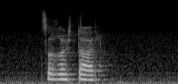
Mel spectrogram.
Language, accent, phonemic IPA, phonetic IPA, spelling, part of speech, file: Armenian, Eastern Armenian, /t͡səʁəɾˈtɑl/, [t͡səʁəɾtɑ́l], ծղրտալ, verb, Hy-ծղրտալ.ogg
- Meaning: 1. to screech, to squawk (of hawks, falcons, etc.) 2. to screech, to squeal (e.g., from fear, pain) 3. to shriek, to scream, to shout 4. to chirp, to twitter (of birds)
